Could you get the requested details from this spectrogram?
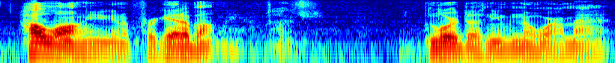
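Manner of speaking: hushed, low, fast grumbling under the breath. Acting out David complaining that God has forgotten him; imitating David mumbling. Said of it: "He's kind of mumbling".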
